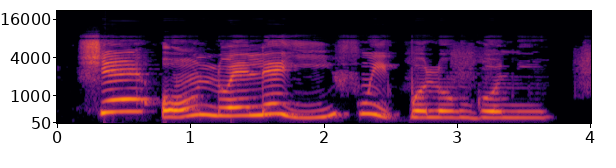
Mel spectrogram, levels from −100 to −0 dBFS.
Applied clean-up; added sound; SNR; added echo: none; none; none; none.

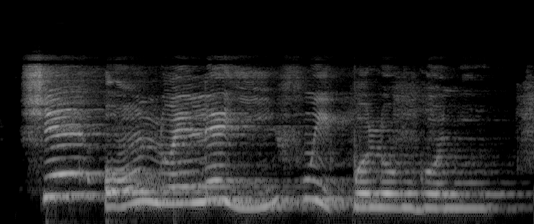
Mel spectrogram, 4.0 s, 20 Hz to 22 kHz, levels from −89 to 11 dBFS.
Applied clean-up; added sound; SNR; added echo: none; none; none; reverberation time 1.4 s.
